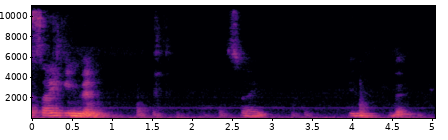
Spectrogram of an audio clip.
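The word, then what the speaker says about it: Tsai Ing-wen: और यहाँ के प्रेसिडेंट है, यहाँ के प्रेसिडेंट का नाम भी ई से, जिनका टी साइलेंट रहता है, साई इंग वेन।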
